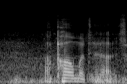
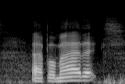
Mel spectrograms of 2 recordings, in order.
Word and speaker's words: Appomattox: brigade until the surrender at a palm attacks i didn't pronounce that right after the war benny returned to columbus resumed his law practice he died on july 10 1875.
